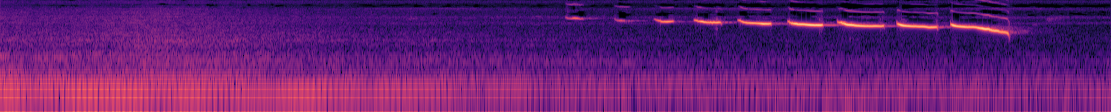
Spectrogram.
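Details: Salakan in lively song with sweet flute-like whistles: after a quiet start with low rumble, a rapid run of about eight pure whistled notes, each slurring slightly downward, the last dropping sharply.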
